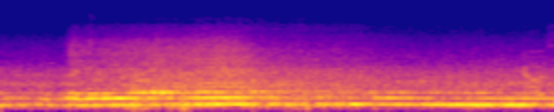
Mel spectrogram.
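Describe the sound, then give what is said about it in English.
A car engine revs at the Goodwood Festival of Speed, the loud throaty note jumping up after half a second and holding a deep, droning tone that eases slightly toward the end. “Maybe the guy will throw a rev at us. There yep.”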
